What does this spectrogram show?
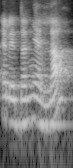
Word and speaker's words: Daniella: okay but yeah so my name is Daniela Daniela in Swedish and I'm one of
